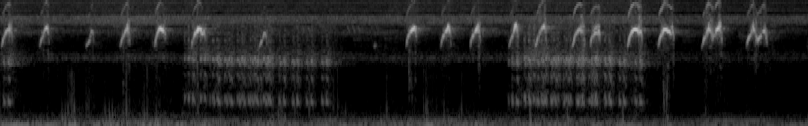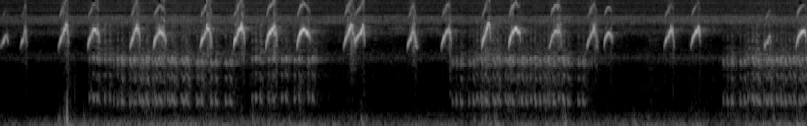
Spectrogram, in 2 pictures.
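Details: Calls of a white-breasted waterhen chick to its mother, meant as a lure. Dense runs of high, sharp peeps alternate with frequent short bursts of buzzy chatter over a faint steady background hum.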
